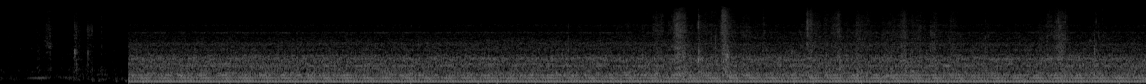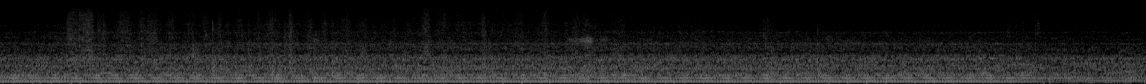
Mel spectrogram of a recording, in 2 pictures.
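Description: A steady low mechanical hum over an even hiss, starting abruptly a little over a second in, with a few faint clicks over it.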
